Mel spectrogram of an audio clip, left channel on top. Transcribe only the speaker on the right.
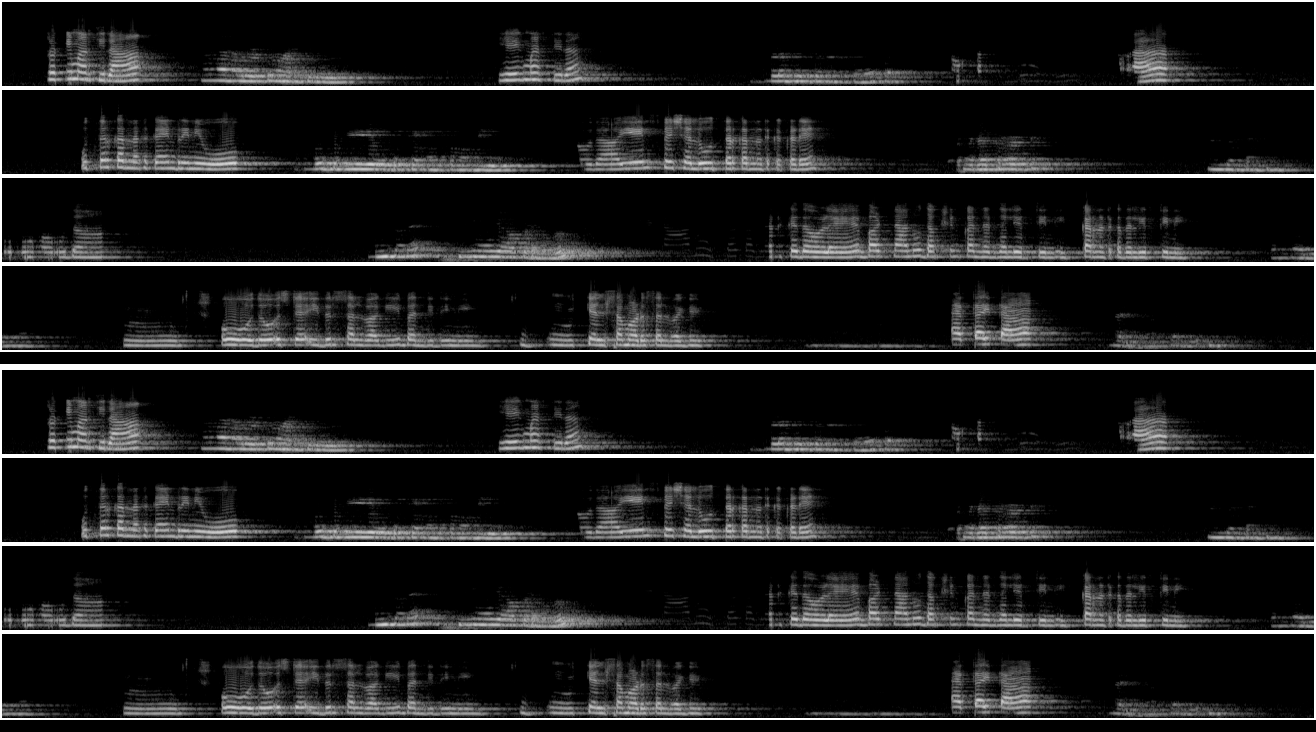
ನಾ ನಾವು ರೊಟ್ಟಿ ಮಾಡ್ತೀವಿ
ಒಳದ್ ಬಿಟ್ಟು ಮಾಡ್ತಾರೆ
ಹೌದ್ರೀ ಇತ್ತರ ಕರ್ನಾಟಕ ಮಂದಿ
ಖಡಕ್ ರೊಟ್ಟಿ ಹ
ನಿಮ್ ಕಡೆ ನೀವು ಯಾವ ಕಡೆ ಅವರು
ಹೌದಾ
ಹ್ಮ್ ಹ್ಮ್ ಹ್ಮ
ಆಯ್ತು ಆಯ್ತು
